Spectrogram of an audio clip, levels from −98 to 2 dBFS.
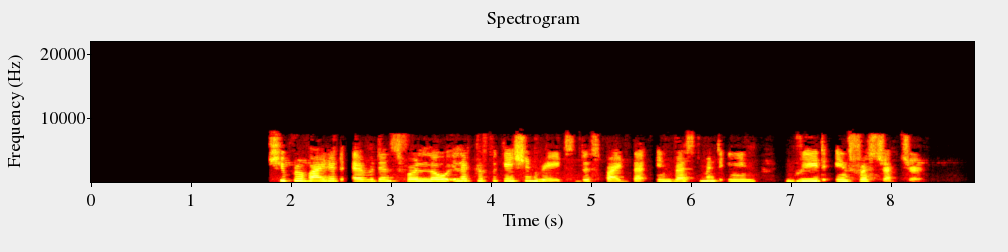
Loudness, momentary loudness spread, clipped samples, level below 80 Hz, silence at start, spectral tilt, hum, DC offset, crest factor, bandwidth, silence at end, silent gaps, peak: -18 LUFS; 9 LU; under 0.1%; -68 dBFS; 1.8 s; -2.5 dB/octave; none; under 0.1%; 18 dB; 8 kHz; 0.5 s; none; -2 dBFS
